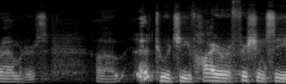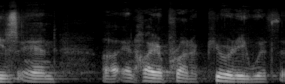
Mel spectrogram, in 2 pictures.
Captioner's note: cough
